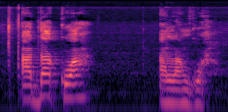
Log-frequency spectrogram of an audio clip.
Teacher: le L est allophone du D et le K est allophone du G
